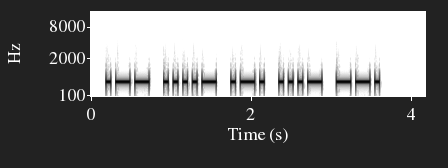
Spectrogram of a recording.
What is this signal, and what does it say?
Morse code, heard as a keyed tone, about 21 wpm, 700 Hz. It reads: W4RVG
